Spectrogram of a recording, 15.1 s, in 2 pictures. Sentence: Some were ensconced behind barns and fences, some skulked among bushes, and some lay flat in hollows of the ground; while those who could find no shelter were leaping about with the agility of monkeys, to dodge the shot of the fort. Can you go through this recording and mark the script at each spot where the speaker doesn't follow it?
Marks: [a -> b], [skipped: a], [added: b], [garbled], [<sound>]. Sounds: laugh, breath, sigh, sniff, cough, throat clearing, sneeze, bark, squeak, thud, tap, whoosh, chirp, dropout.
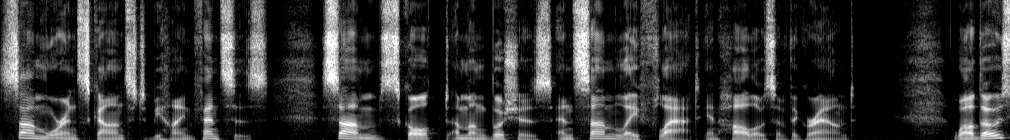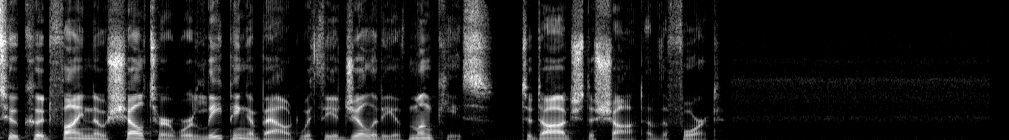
Some were ensconced behind [skipped: barns and] fences, some skulked among bushes, and some lay flat in hollows of the ground; while those who could find no shelter were leaping about with the agility of monkeys, to dodge the shot of the fort.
